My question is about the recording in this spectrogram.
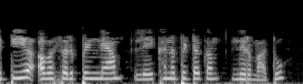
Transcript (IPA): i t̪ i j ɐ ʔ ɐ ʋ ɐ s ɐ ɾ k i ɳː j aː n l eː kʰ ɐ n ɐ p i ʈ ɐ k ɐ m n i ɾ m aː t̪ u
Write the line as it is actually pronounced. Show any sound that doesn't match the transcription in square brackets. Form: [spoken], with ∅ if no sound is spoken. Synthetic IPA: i t̪ i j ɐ ʔ ɐ ʋ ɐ s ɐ ɾ [p] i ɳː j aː [m] l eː kʰ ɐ n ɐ p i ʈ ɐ k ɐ m n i ɾ m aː t̪ u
